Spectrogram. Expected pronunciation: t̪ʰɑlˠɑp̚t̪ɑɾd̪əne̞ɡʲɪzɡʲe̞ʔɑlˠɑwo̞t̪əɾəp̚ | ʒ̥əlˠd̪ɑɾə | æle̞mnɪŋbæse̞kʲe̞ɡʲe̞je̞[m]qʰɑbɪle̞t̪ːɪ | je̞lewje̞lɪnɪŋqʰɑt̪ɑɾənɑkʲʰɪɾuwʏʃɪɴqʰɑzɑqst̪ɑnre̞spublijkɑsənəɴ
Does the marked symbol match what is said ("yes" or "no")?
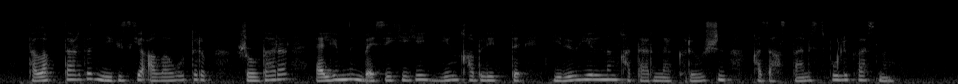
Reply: no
